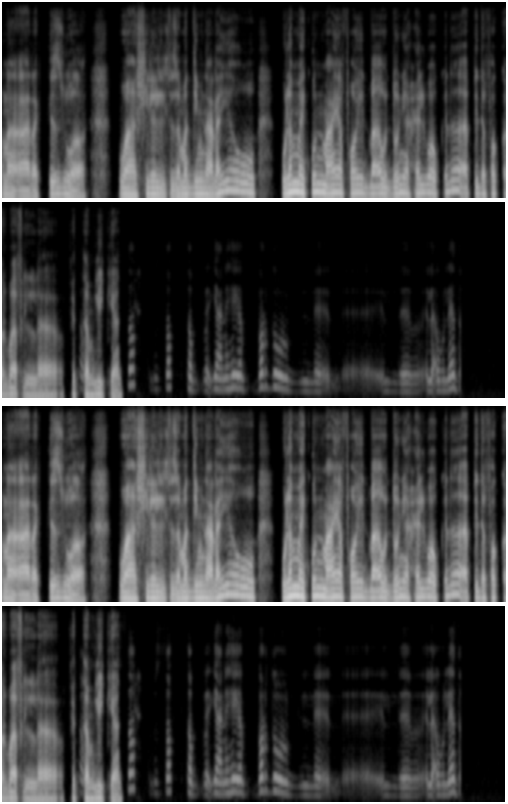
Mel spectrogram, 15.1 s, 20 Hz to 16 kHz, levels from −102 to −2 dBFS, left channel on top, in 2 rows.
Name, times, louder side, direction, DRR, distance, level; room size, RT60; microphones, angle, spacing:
voice 1, 0.0-8.4 8.8-9.3, right 3 dB, 30° right, 0.6 m, -31 dB
voice 2, 9.2-14.4, right 2 dB, 65° right, 3.8 m, -55 dB
head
